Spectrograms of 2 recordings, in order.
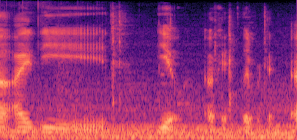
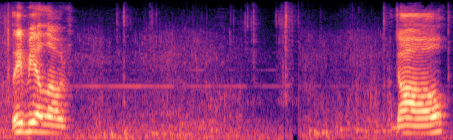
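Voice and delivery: panicked yelling; 6 semitones higher, 6 dB louder than usual. Real, not acted. Creature harassing him again.

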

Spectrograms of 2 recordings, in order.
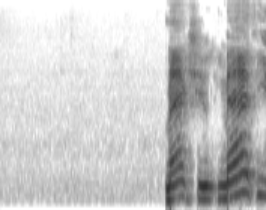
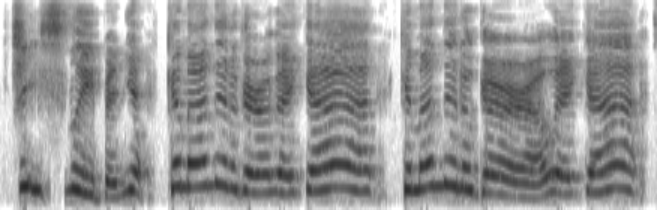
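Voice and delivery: high, jeering mockery of the mourners; mocking scoffer; 6 semitones higher than usual. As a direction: sneer at him like a scoffer laughing him to scorn. Mockers scorn Jesus at the house.

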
